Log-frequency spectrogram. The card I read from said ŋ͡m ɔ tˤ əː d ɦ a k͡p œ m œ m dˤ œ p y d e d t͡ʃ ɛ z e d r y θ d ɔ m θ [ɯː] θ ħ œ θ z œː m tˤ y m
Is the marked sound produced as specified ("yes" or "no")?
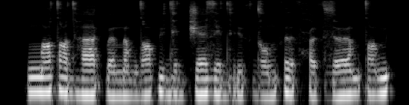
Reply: no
